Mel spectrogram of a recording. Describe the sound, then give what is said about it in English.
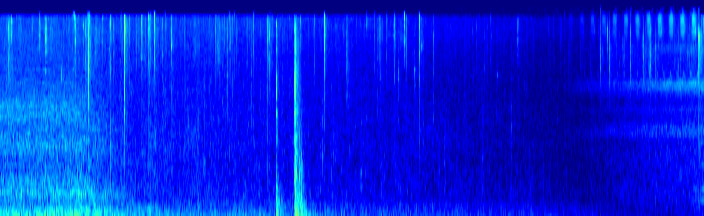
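A door shuts with one solid thud midway through, set against a steady hiss of pattering rain that gradually fades toward quiet near the end. “He left to get the bottle, but just before he closed the door, he heard her again.”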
